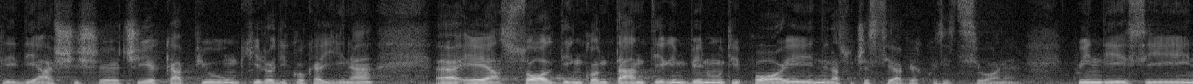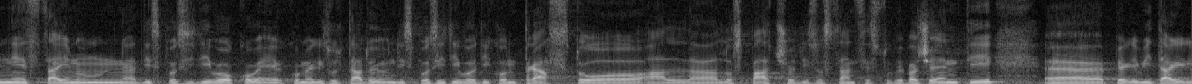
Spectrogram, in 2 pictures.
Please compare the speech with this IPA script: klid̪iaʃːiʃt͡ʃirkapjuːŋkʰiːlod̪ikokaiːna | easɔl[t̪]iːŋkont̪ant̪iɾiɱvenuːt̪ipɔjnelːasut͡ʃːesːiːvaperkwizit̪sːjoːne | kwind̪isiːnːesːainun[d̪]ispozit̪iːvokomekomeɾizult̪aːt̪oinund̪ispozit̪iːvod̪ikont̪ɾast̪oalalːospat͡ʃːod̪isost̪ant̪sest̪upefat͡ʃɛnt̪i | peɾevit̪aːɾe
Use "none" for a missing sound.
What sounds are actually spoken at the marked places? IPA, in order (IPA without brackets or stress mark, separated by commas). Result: d̪, d̪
